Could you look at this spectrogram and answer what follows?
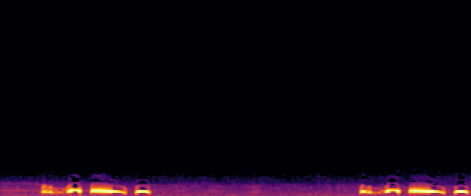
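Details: Spotted dove kept as a decoy, 'giọng hạp' voice, calling to stimulate wild doves: two matching coo phrases about four seconds apart, each stuttered double notes, a rising hoot, a long downward-sliding coo and a short close.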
